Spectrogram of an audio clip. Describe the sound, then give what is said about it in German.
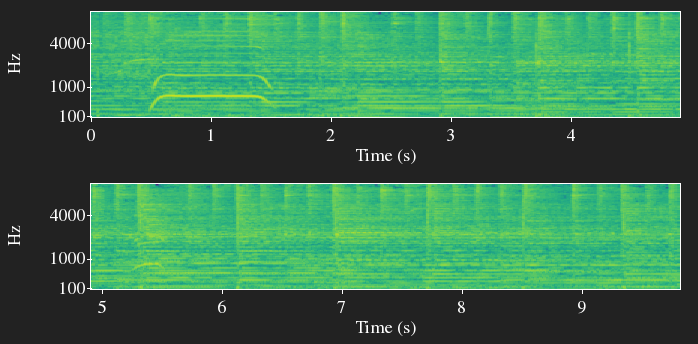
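Loud audience applause given after a prayer: a dense wash of clapping with high whoops rising over it early on, then sharper regular clap accents emerging as the cheering crowd keeps going. “Komm mal, lass uns einen Applaus geben.”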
